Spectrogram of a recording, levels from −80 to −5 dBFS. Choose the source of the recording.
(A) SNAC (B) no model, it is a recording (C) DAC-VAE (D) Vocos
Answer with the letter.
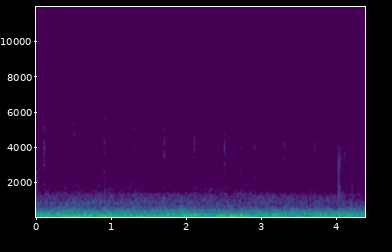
A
